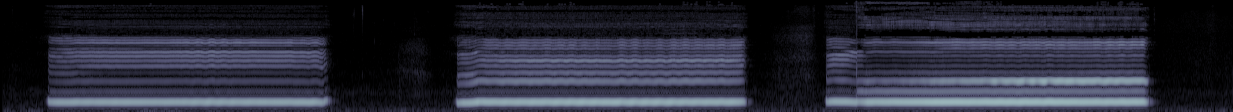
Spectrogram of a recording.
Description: VOX Bocca Chiusa

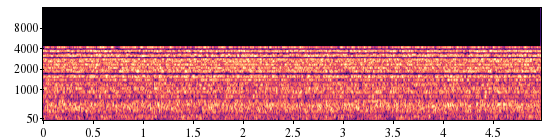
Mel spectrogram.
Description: Rumore armonico

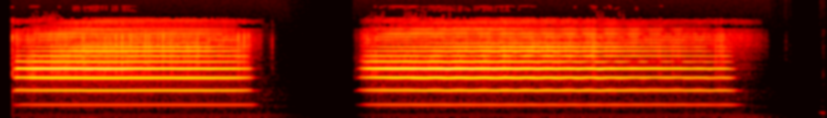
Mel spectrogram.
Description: Vibrato

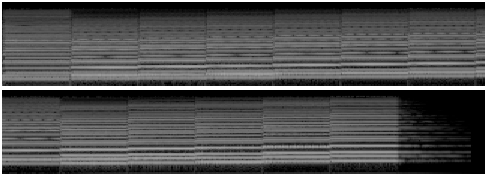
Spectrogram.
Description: Quinte pitagoriche

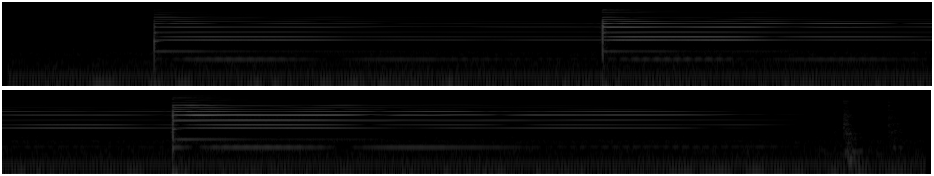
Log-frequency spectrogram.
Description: Triangolo Armonici

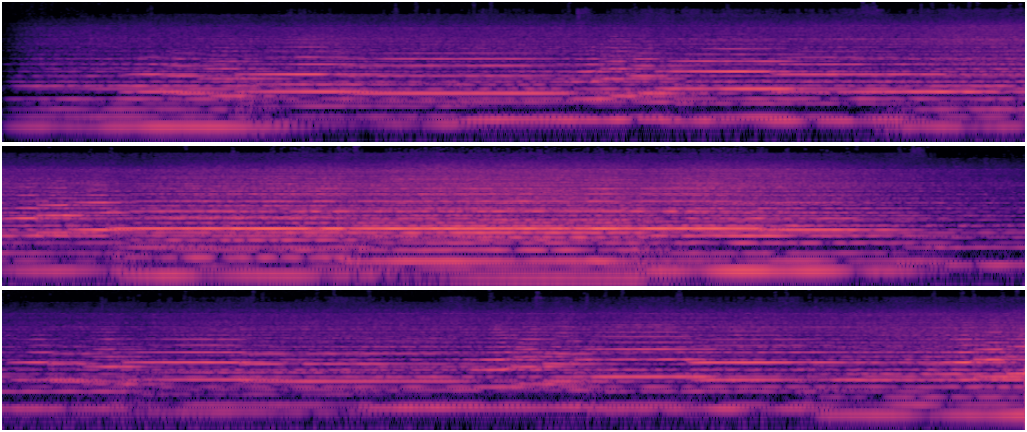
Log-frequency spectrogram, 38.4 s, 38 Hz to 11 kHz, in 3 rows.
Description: Ciakovskij sinfonia 5 II

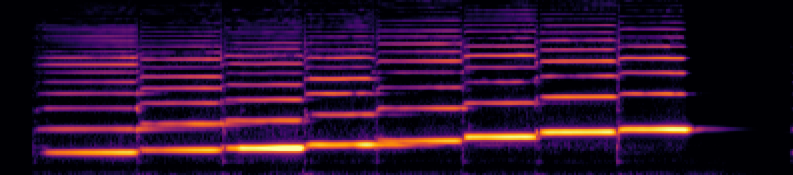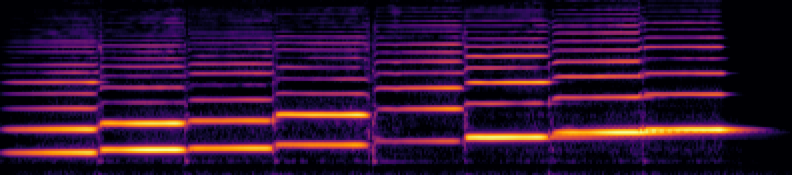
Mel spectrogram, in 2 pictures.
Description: VL Nylon Budello

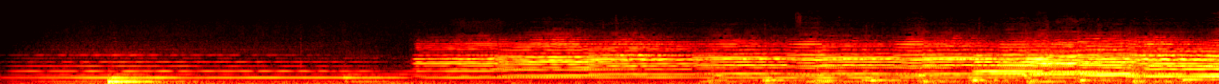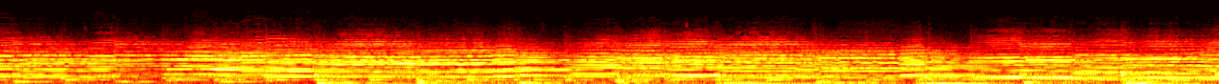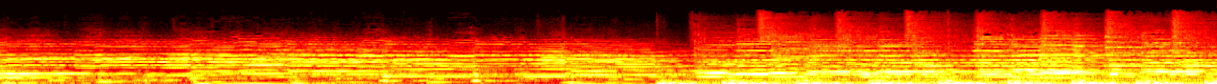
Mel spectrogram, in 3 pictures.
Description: Mahler orchestrina

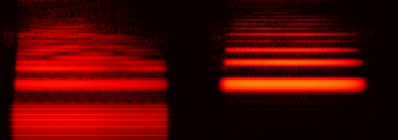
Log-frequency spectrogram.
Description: CL Armonici

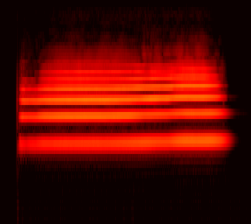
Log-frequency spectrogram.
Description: TR Glissato

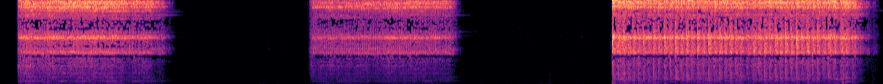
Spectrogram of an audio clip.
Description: Tamburello Rulli

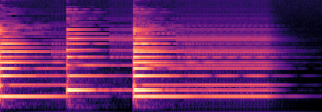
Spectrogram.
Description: Quinta giusta

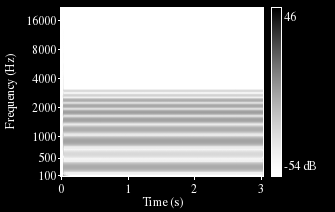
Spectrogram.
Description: Suono armonico

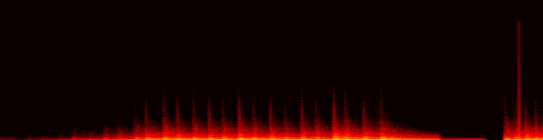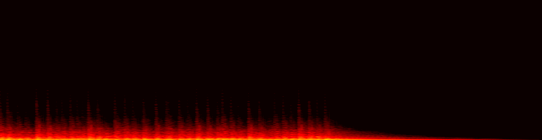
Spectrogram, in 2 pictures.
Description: Rullo Timpano mezza

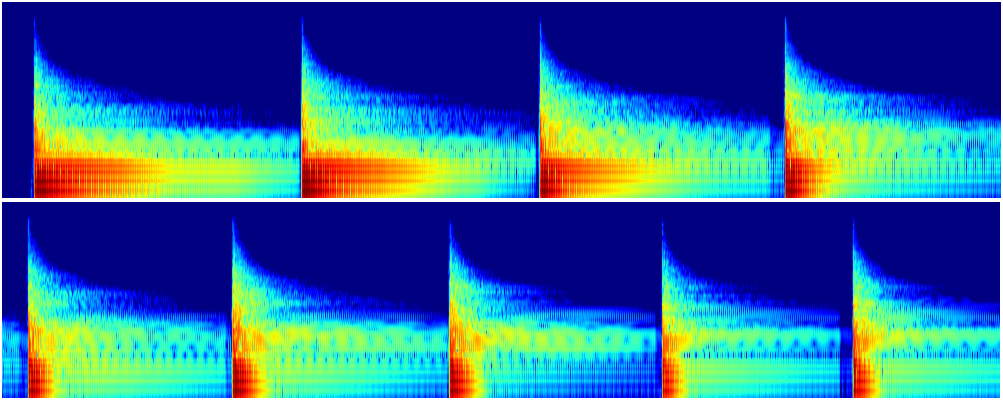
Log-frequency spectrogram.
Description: PC Armonici

